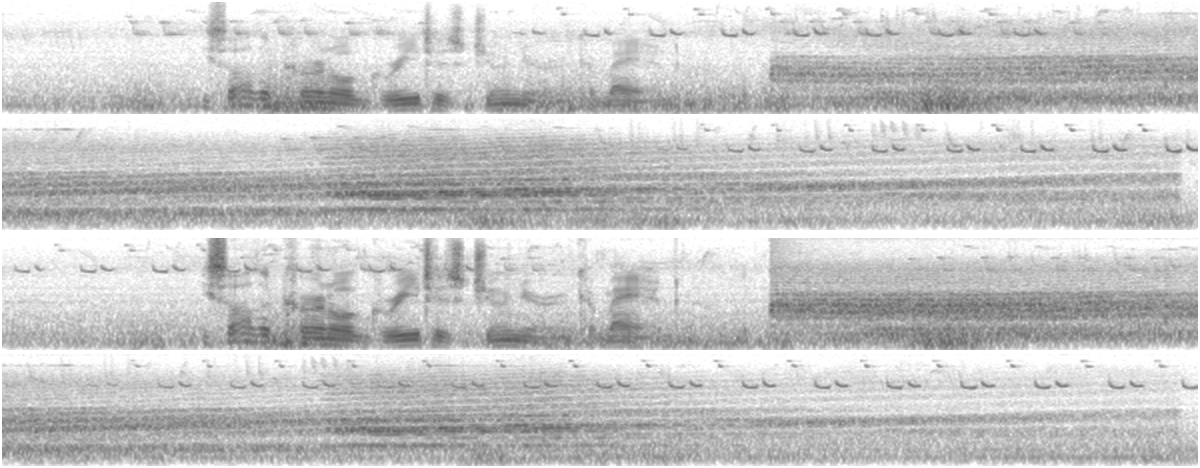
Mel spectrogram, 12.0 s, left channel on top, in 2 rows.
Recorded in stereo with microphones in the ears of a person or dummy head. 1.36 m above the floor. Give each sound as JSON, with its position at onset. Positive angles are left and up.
{"t": 1.0, "sound": "a man speaking", "side_deg": -45}
{"t": 3.8, "sound": "a siren", "side_deg": -75}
